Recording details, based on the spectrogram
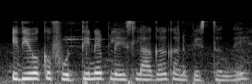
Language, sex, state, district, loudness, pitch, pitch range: Telugu, female, Telangana, Mahabubabad, -15 LUFS, 240 Hz, 220-260 Hz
